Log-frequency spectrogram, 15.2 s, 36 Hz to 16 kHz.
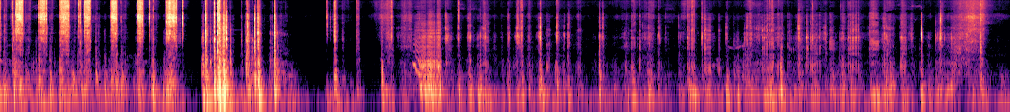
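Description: Socket ratchet wrench clicking in a steady run, about three clicks a second, as an 8 mm screw is undone. A loud knock comes about three seconds in, then quieter scraping and rubbing against the dashboard's plastic trim.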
